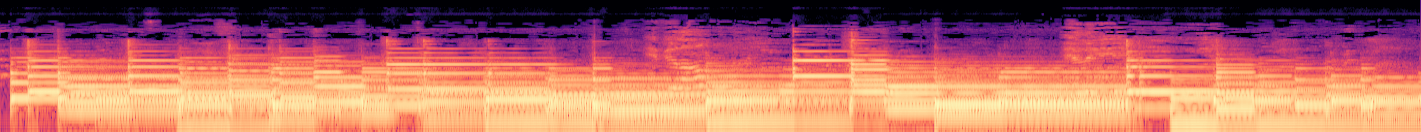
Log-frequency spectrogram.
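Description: Digital keyboard with a piano voice playing gospel-style chords: full sustained chords over low bass notes, changing every second or so.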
